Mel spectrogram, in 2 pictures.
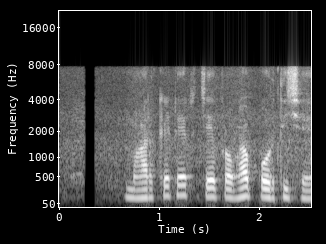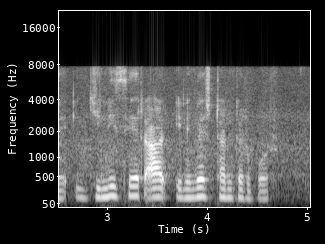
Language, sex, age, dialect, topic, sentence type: Bengali, female, 25-30, Western, banking, statement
